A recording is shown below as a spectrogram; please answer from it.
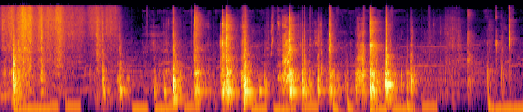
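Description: Thin plastic bag crinkling as a clear plastic food storage container is pulled out of it, then a string of sharp plastic clicks and knocks as the container and its clip-latch lid are handled.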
